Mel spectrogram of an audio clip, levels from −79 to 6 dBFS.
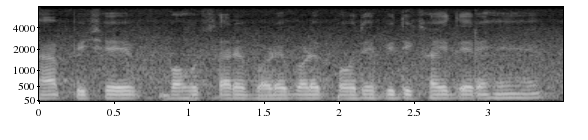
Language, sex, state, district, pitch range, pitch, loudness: Hindi, male, Uttar Pradesh, Lucknow, 110-115 Hz, 115 Hz, -16 LUFS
